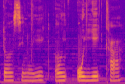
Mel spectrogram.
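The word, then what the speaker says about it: Dunsin Oyekan: I love Nathaniel Bassi, Dunsin Oyeka, that's how you pronounce his name.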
